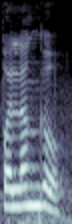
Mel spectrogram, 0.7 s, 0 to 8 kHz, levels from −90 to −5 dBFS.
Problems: background sounds at intervals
